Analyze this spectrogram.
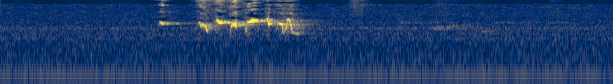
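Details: Newly caught wild bird from the Mandali crossing region, Iraq, in first isolation, delivering a half-second run of shrill, rapid chirps that slide downward, with a loud steady low hum underneath.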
